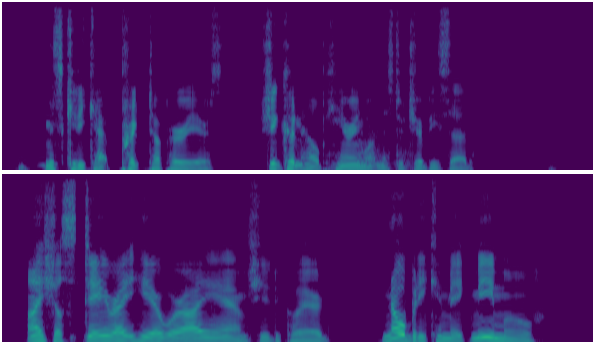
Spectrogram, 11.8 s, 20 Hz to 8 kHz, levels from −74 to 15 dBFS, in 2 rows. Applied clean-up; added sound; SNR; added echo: neural mask model Resemble Enhance denoiser.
